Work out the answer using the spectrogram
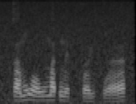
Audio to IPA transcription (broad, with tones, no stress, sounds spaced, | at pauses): k ɐ˨˥ m w o˨˧ w m ɐ˧ t̚ m ɪ˨˥ k̚ f ɵ˨˥ ɥ kʷ œː˨˥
